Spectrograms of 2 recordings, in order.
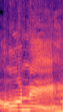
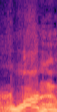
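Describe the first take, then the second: First: It is pronounced as two syllables, 'o-ne'. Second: It is pronounced as one syllable, 'wan'. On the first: This is reading the letters as they are written. The speaker calls it wrong. "Yang benar adalah O N E, itu artinya one" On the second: This is how the word's owners read it. The speaker calls it right. "Bagi pemilik kata membacanya one"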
